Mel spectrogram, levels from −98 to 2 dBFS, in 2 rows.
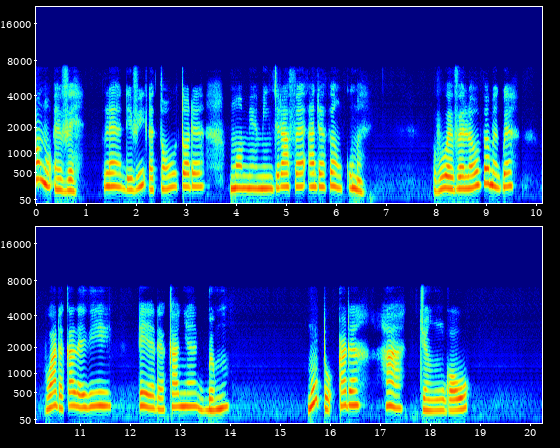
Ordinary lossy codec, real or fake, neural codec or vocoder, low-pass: Opus, 64 kbps; fake; codec, 24 kHz, 0.9 kbps, DualCodec; 7.2 kHz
